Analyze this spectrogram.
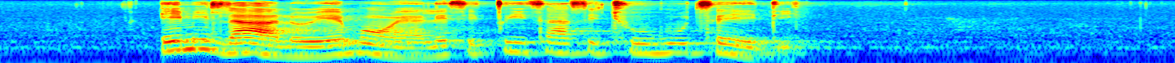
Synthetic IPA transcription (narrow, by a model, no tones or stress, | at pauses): imiɮalɔjɛmɔjalesiǀit͡sʰasitʰuk̬utʰeːtʼḭ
